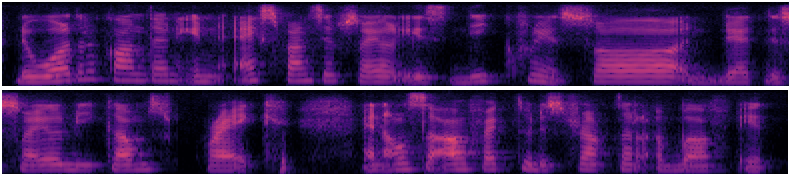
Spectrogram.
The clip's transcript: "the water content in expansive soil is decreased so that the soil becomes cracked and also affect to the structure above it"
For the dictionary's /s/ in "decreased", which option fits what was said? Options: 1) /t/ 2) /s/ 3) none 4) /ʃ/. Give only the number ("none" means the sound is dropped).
3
